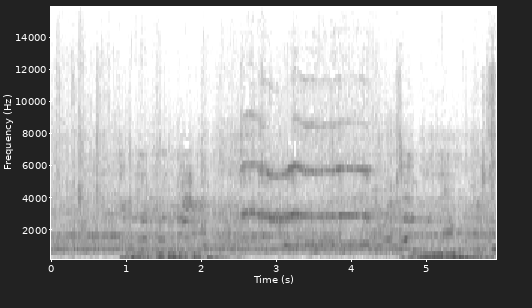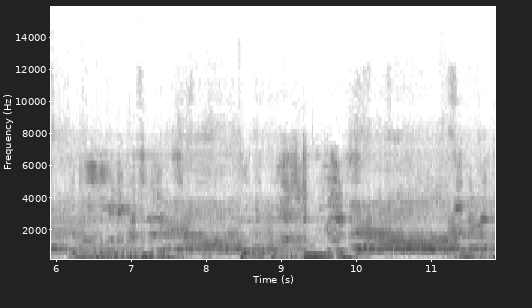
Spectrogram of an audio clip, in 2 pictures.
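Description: A young man speaks into a microphone, amplified through loudspeakers in an echoing hall.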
